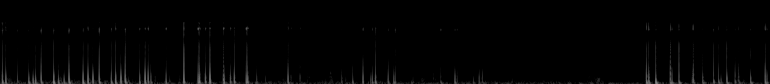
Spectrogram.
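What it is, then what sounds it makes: Clear plastic stacking jars tapped with nails. Small clear plastic stacking jars filled with gold glitter are held up and tapped with long nails, giving quick, dry clicking taps in uneven bursts. The taps come in a dense flurry, thin out to sparse, softer clicks in the middle, then pick up again near the end.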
